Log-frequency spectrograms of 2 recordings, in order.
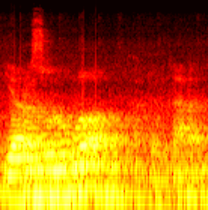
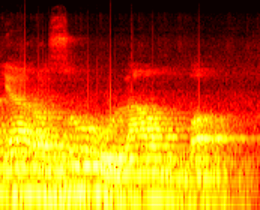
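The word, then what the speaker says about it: يا رسولَ الله: munadatnya maunada mudof ya maka dibacanya Ya Rasulallah oke nah ini agar eh tidak sering terjadi ketika baca hadis Ya Rasulullah Ya maka yang benar adalah Ya Rasulallah kecuali kalau mudanya Mufrad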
